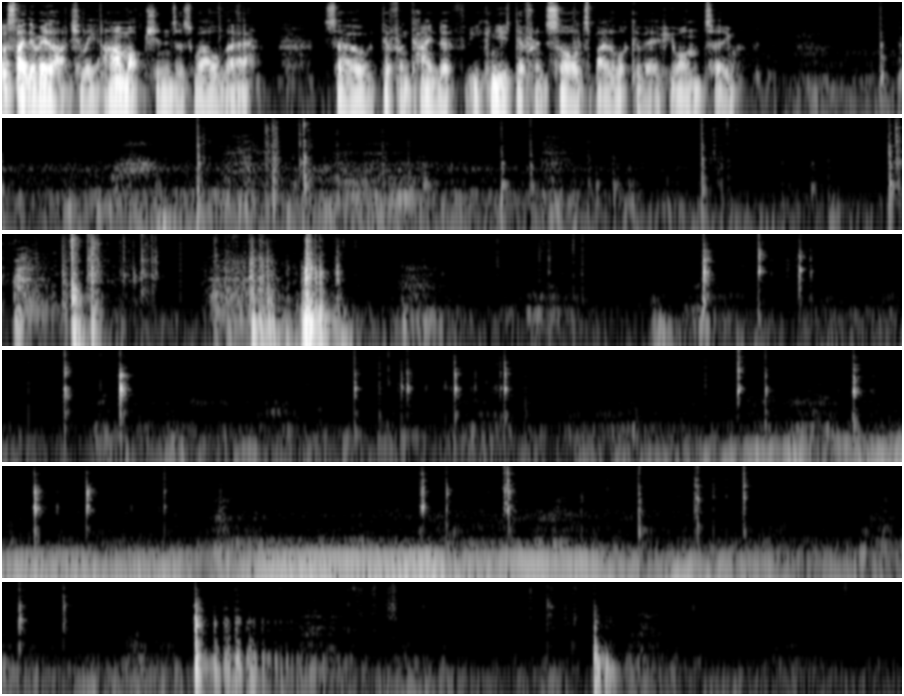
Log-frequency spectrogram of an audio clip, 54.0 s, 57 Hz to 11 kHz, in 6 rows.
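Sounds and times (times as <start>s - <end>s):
plastic parts clicking and snipping: 10.8s - 21.5s, 24.6s - 26.3s, 27.2s - 28.5s, 30.3s - 32.4s, 34.0s - 38.3s, 39.8s - 43.8s.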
